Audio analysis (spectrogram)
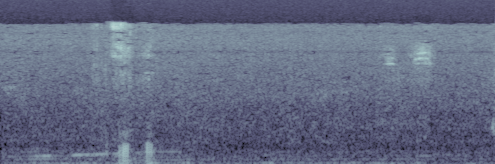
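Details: Male French Bulldog napping in his crate one afternoon, snoring loudly: two short, rough snorting bursts near the middle over a low rumbling background, with a person's brief greeting at the start.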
